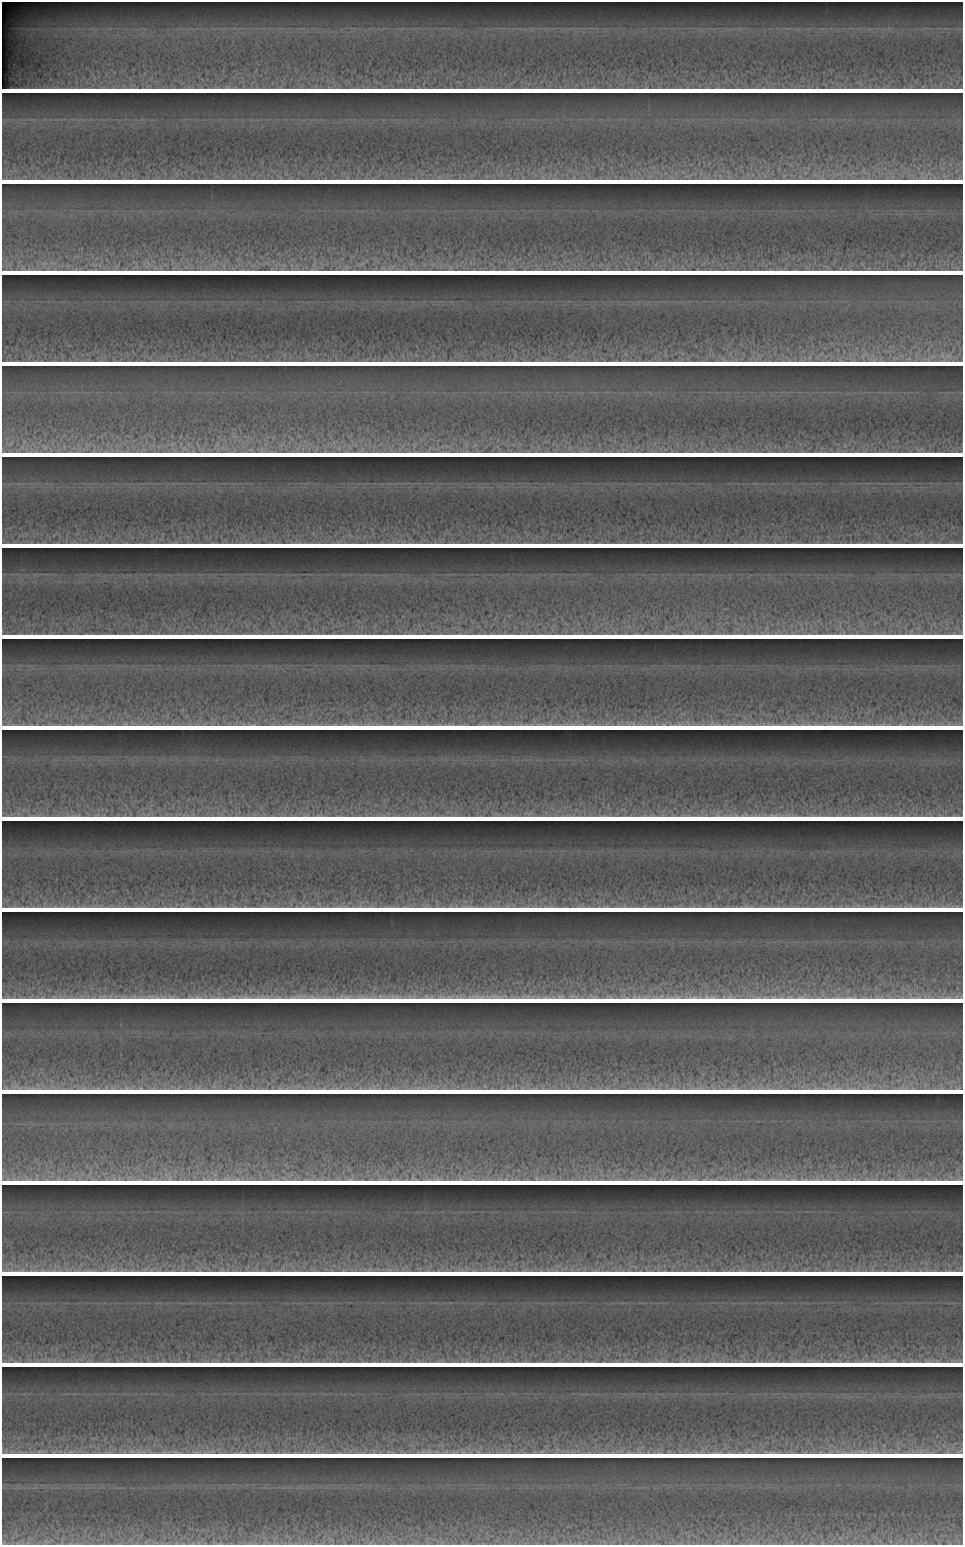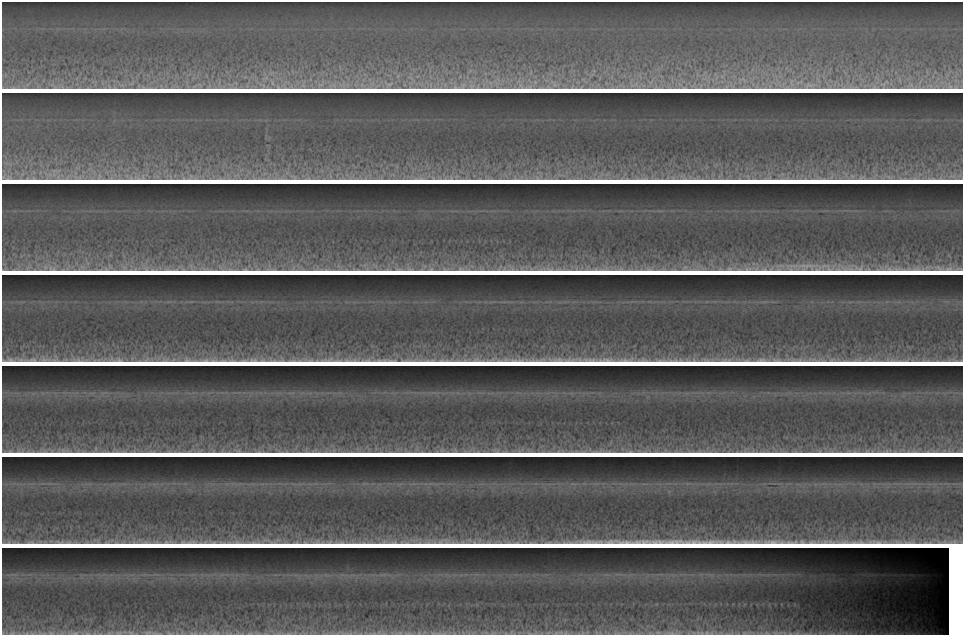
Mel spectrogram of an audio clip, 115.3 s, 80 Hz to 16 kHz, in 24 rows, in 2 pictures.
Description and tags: Wind in the Leaves
Wind in tree, insects and frogs in background, slight noise of single
auto in background. Recording of a Giant Pecan tree on a windy night in
north Texas. The wind currents this evening were such that the tree
80feet above the ground felt the breeze but the microphones did not!
Recorded with a pair of Rode Nt-1 Mics facing straight up into a tree. Spaced pair feeding a Sound Devices MixPre preamp. Recorded Straight into Cubase via echo indigo i/0 soundcard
